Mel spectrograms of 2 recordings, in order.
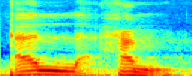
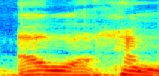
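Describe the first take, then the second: The two takes are said the same way.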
